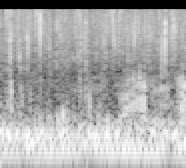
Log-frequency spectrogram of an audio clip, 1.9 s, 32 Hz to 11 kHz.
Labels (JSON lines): {"label": "biophony, damselfish", "recorder": "SoundTrap 300"}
